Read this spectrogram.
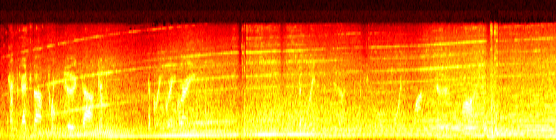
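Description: Other race car engines drone nearby.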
